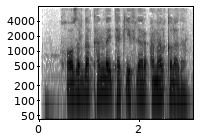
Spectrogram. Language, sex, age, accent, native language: Uzbek, male, 19-29, Toshkent viloyati, Uzbek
